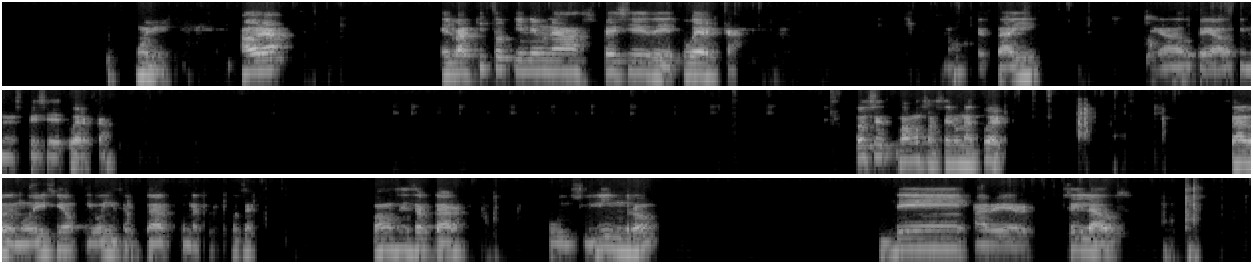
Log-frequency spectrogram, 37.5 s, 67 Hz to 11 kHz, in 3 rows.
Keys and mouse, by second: 3.8 middle click, 4.4 click, 6.8 middle click, 8.9 middle click, 9.8 middle click, 10.9 middle click, 11.8 middle click, 16.6 middle click, 17.0 middle click, 17.6 middle click, 18.0 middle click, 18.4 middle click, 18.8 middle click, 19.1 middle click, 19.6 middle click, 19.9 middle click, 21.8 middle click, 23.8 shift+middle click, 24.8 middle click, 25.6 click, 26.6 KP_7, 27.4 shift+middle click, 29.8 shift+a, 35.6-37.4 drag.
